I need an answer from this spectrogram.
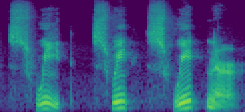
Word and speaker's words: sweetener: 그러니까 영어식 정확한 발음이 아니라고요. 그래서 sweetener 보세요.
